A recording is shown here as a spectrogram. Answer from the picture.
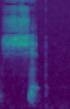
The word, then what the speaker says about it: ship: Some people really have difficulty in distinguishing between the E sound that you hear in sheep and the I sound that you hear in ship. Sheep. Ship. Now, if you struggle with hearing and pronouncing this particular difference, a really helpful exercise is to practice what they call minimal pairs.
